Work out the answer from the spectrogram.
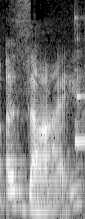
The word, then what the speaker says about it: Azai: or even jus so kind of like kai take the k off make it a little bit more edgier and you have a zai another one i have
